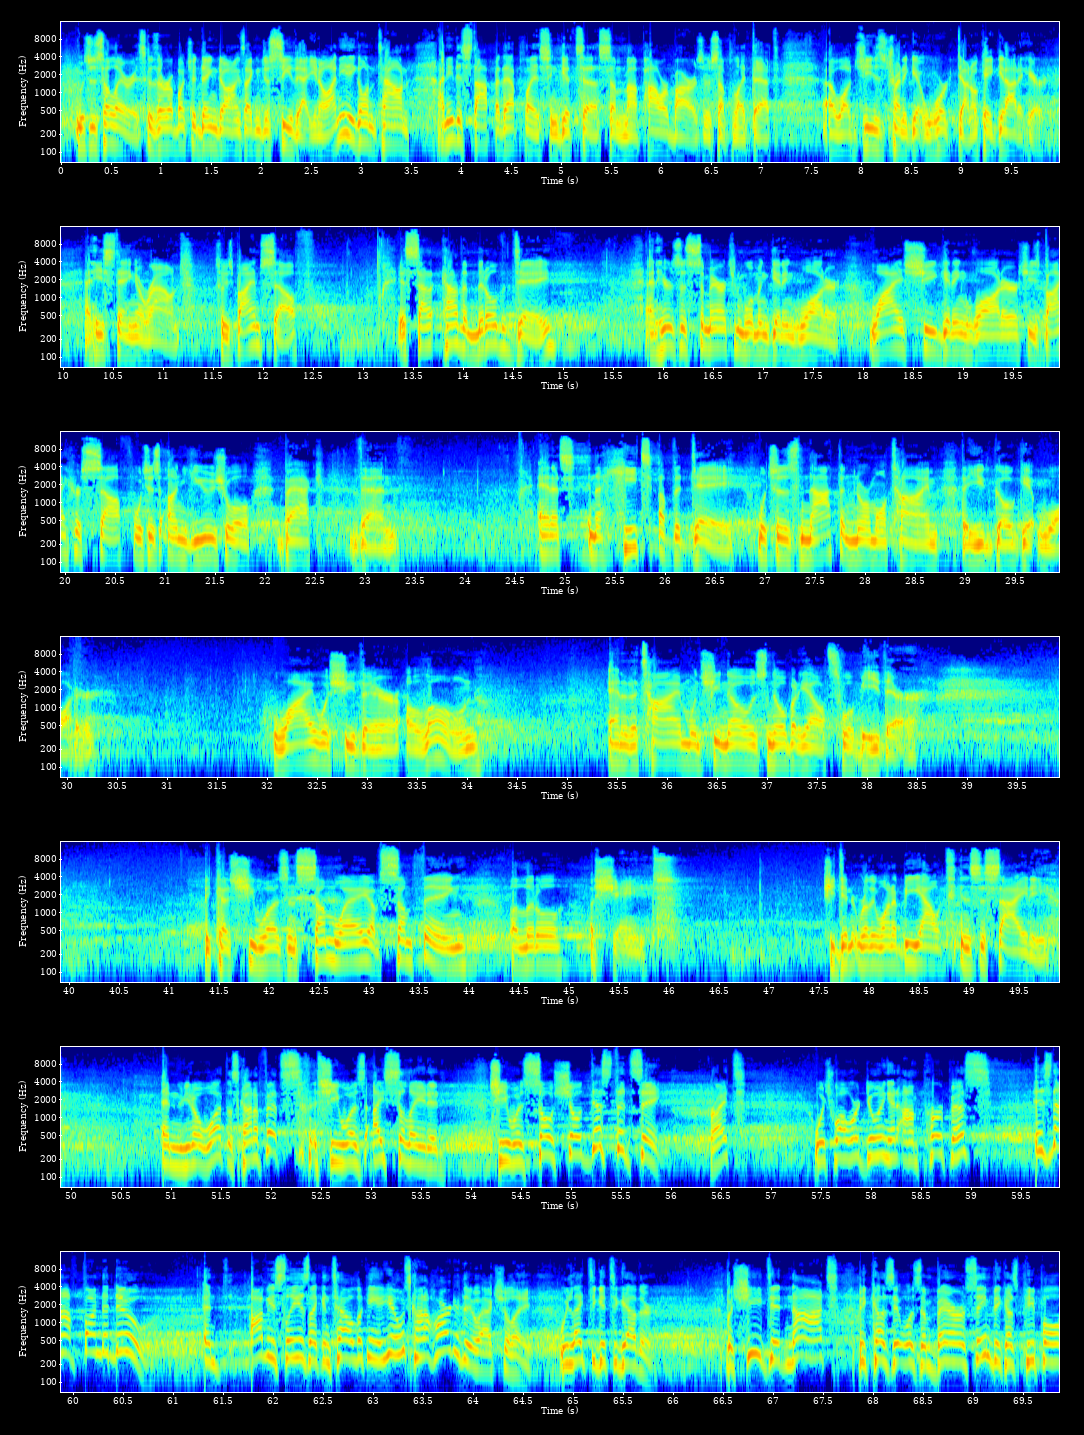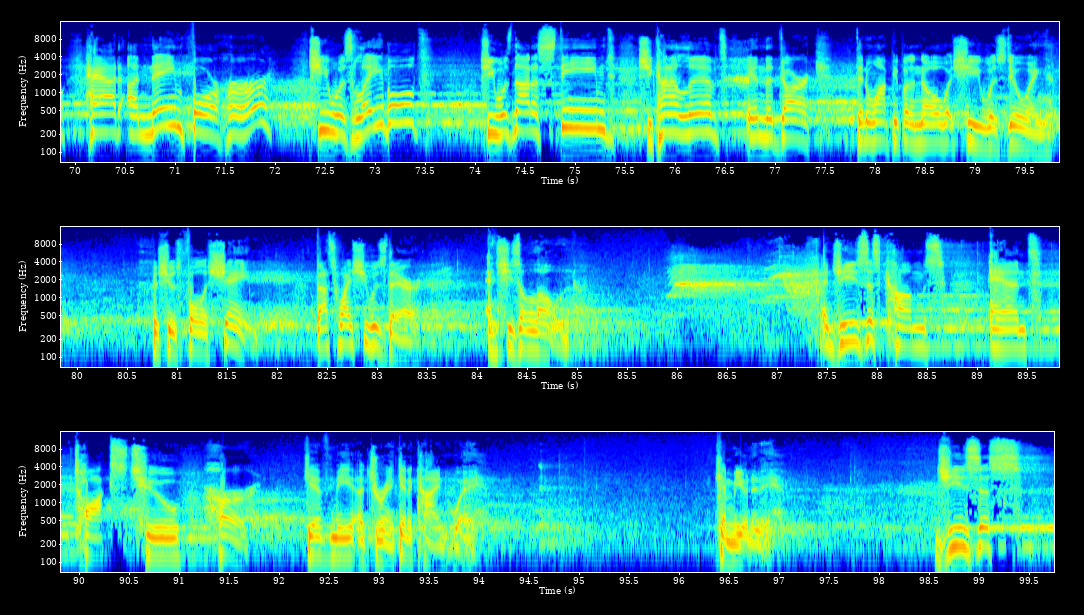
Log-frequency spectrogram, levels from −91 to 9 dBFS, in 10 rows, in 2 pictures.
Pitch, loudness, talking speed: 180 Hz, -24 LUFS, 160 wpm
